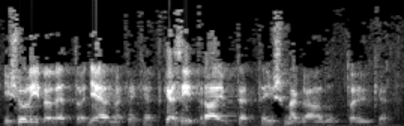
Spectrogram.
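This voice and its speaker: A male pastor giving a solemn, measured baptism sermon with scripture readings in a church. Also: medium pitch, bright, forceful tone, roomy sound, lo-fi sound, slight background noise.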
